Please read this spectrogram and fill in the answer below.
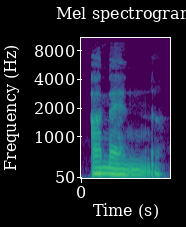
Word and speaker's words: amène: And then it will change, of course, the pronunciation, because you will have this sound open, amène, okay?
